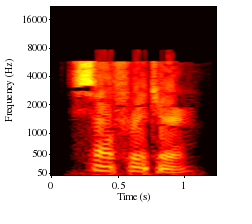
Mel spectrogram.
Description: Sulphurator \Sul"phu*ra`tor\, n.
